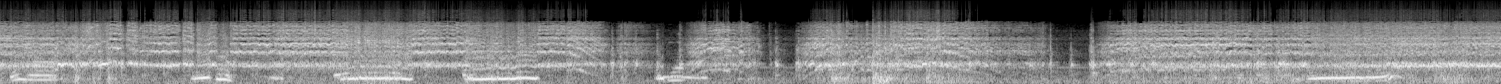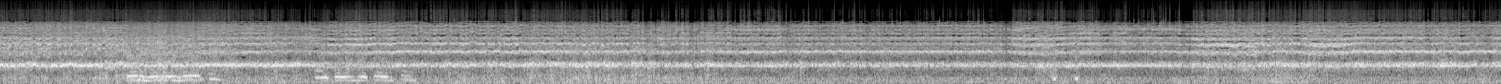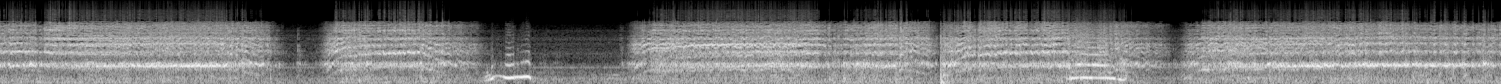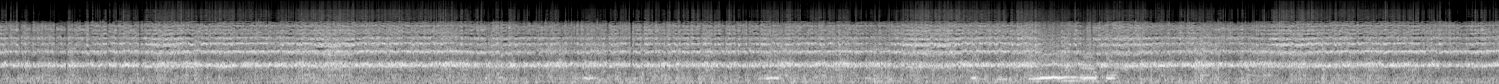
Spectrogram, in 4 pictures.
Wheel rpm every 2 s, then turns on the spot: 230, 220, 210, 60, 140, 60, 210, 210, 220, 230, 230, 230, 230, 220, 230, 220, 120, 60, 130, 170, 150, 180, 230, 230, 230, 230, 230, 230, 230, 230.
none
